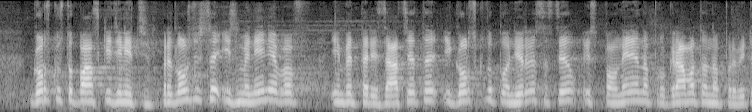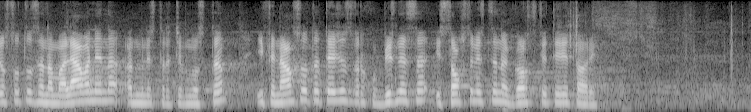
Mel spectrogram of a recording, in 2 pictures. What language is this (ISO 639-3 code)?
bul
